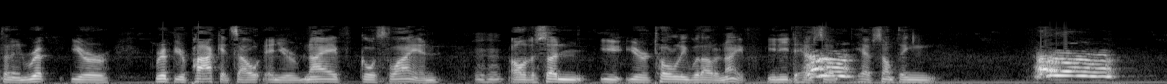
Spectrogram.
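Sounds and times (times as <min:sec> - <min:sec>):
speech: 0:00.0 - 0:09.4, 0:10.3 - 0:11.2
dog barking or yowling: 0:08.0 - 0:08.6, 0:10.4 - 0:11.4.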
